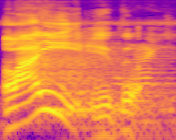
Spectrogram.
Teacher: Jadi dari huruf A ke I dibaca semua lai, jangan lae. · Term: mad lin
